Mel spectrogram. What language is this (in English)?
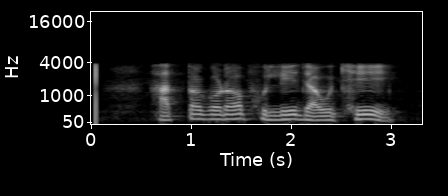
Odia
